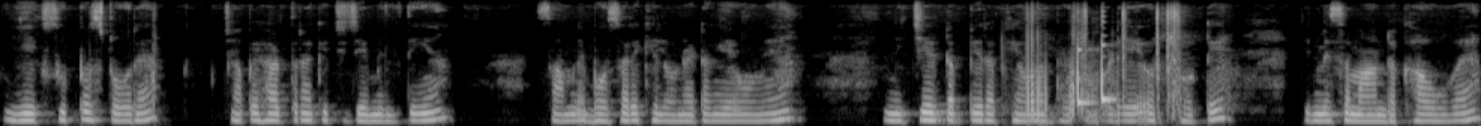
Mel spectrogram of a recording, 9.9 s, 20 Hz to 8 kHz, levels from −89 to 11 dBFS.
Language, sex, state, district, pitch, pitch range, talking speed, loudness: Hindi, female, Haryana, Rohtak, 165 Hz, 155-175 Hz, 200 wpm, -26 LUFS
